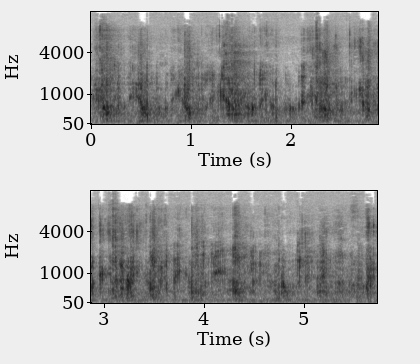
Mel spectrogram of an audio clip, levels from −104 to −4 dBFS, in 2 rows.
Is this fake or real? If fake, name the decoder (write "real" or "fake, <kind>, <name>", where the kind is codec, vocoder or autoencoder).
real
